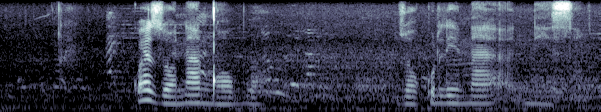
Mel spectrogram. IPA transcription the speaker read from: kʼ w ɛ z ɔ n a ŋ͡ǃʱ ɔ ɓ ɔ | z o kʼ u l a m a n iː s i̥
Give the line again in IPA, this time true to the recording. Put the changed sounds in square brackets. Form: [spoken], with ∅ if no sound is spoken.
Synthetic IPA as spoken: kʼ w ɛ z ɔ n a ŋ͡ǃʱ ɔ ɓ ɔ | z o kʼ u l [i] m a n iː s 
